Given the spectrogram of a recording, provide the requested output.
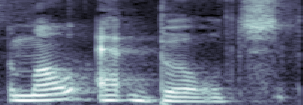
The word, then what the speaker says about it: Malbolge: pronounced Malbolge staat er hier.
